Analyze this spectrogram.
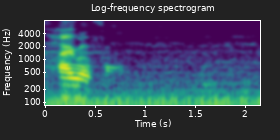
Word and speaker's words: hierophant: Hero or I guess you pronounce it hierophant.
